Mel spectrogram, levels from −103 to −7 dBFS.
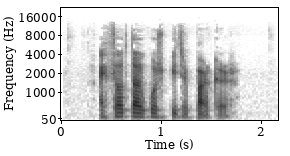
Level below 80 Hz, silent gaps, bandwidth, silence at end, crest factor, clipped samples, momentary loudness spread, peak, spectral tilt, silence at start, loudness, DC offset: -70 dBFS; none; 13 kHz; 0.45 s; 26 dB; under 0.1%; 13 LU; -4 dBFS; -4 dB/octave; 0.4 s; -28 LUFS; under 0.1%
